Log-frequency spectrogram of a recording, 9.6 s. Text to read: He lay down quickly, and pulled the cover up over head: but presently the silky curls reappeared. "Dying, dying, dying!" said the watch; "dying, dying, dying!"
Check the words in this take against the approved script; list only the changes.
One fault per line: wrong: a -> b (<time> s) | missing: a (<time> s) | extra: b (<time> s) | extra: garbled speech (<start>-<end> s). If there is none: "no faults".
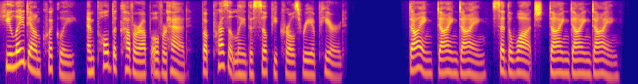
no faults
